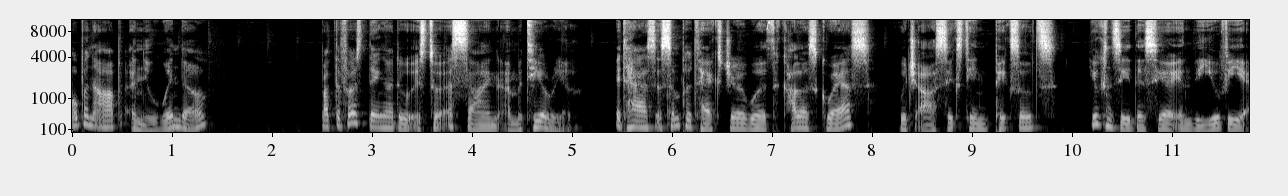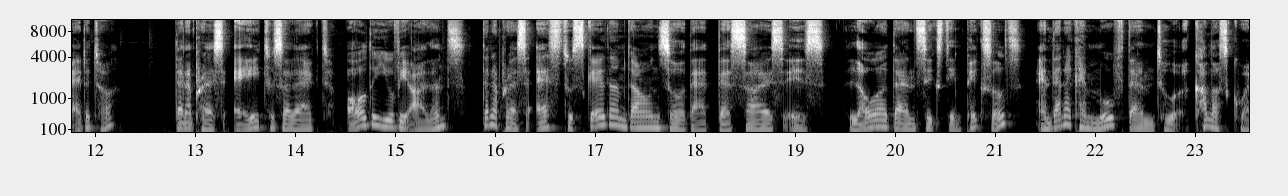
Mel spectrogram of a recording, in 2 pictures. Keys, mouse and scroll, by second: 11.0-13.7 drag, 13.7-14.4 scroll down 1, 14.4 a, 16.0 s, 18.7 shift+middle click, 19.2-20.7 scroll up 1, 20.7 g, 23.4 s.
